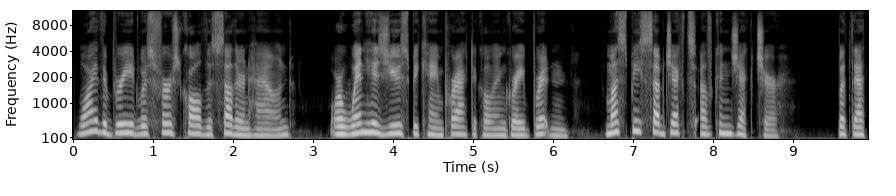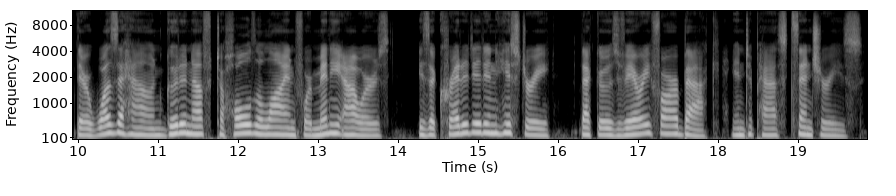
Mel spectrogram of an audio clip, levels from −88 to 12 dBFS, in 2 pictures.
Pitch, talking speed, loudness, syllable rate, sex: 190 Hz, 150 wpm, -18 LUFS, 4.3 syllables/s, female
